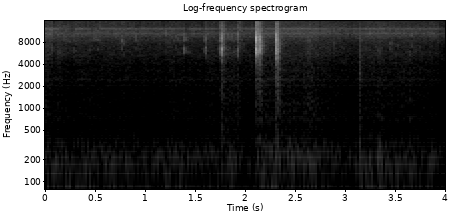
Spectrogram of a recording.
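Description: Near silence broken by a few faint, short computer keyboard key clicks about halfway through, as a terminal command is typed and entered.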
